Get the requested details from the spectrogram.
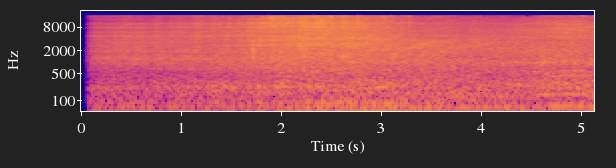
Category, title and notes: Sound effects > Vehicles
A car passing by from distance on Lindforsinkatu 2 road, Hervanta aera. Recorded in November's afternoon with iphone 15 pro max. Road is wet.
